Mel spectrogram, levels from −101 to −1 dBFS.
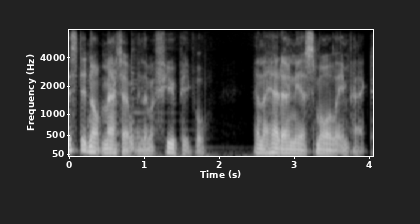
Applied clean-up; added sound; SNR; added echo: neural mask model DeepFilterNet 3.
